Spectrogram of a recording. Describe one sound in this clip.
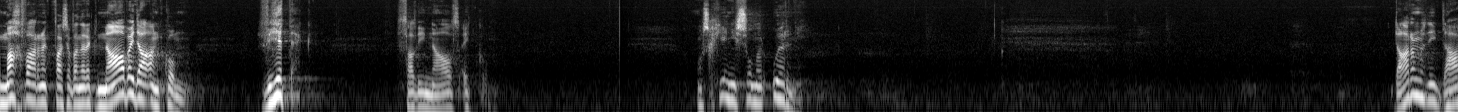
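A middle-aged man speaks with animation through a microphone in an echoing hall, pausing often.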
